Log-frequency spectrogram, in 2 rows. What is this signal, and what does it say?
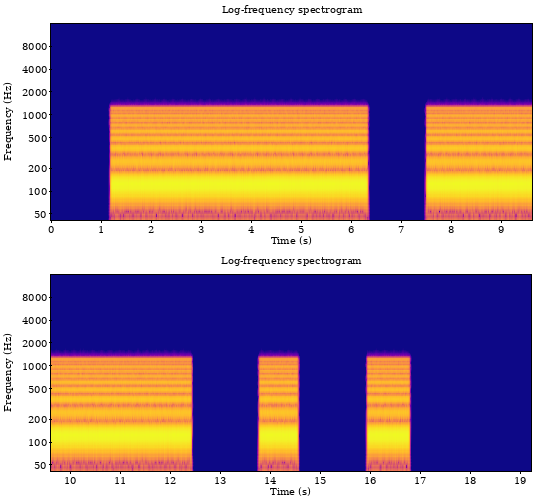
Ship horn signal, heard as a ship's horn, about 120 Hz. 2 long, 2 short. At sea: I intend to overtake on your port side.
